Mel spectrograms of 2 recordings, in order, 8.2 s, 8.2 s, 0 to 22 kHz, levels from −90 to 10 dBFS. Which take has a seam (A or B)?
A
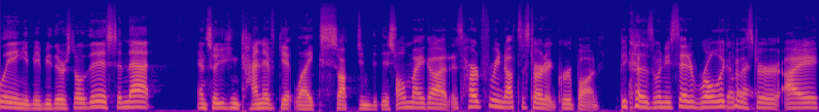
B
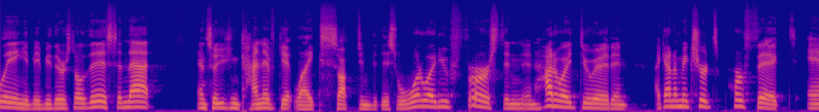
A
